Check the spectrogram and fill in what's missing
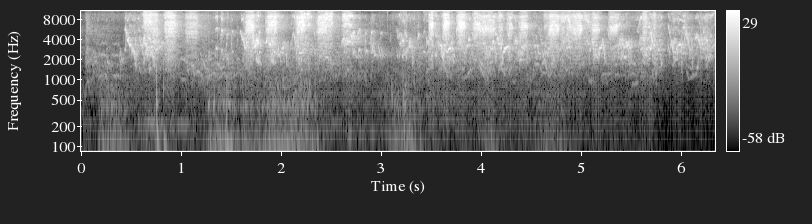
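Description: Lovebirds chatter in a dense flock, with high, shrill chirps and squeaky notes overlapping in quick bursts, almost without pause.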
